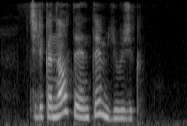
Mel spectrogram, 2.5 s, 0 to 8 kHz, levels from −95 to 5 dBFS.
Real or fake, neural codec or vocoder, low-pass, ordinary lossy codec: real; none; 7.2 kHz; AAC, 32 kbps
